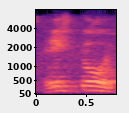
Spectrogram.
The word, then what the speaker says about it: restore: to, Lord, Lord, restore, रिस्टोर। क्या पढ़ेंगे इसको? रिस्टोर। आर से रा, ई से ई, एस से सा, टी से टा, ओ से ओ, आर ई, आर से रा, ई silent, रिस्टोर, आई टी इट, आई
